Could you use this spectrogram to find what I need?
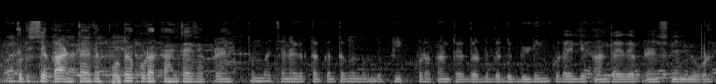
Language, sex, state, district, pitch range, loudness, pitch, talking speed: Kannada, male, Karnataka, Bijapur, 125-140 Hz, -29 LUFS, 130 Hz, 75 wpm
